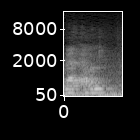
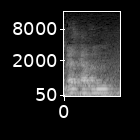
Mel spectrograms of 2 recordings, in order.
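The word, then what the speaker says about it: Methven: me heaven to me I mean it's read met Heaven it's pronounced me heaven and it just looked like meden uh Med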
